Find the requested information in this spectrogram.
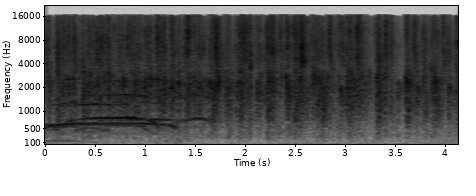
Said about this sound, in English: It's no longer paywalled. Let's hear a round of applause for that.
